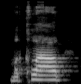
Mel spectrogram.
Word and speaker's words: McLeod: in my name but it's actually spelled m CLE e o d m CLE e o d it's pronounced McLoud but MC L EOD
